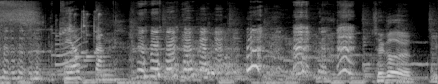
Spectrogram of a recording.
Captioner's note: hehehehe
